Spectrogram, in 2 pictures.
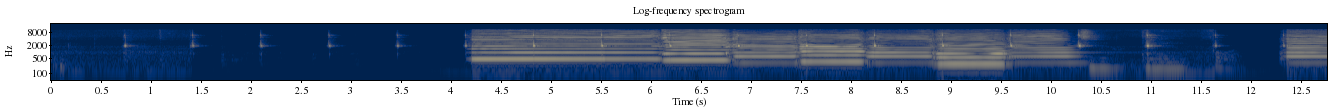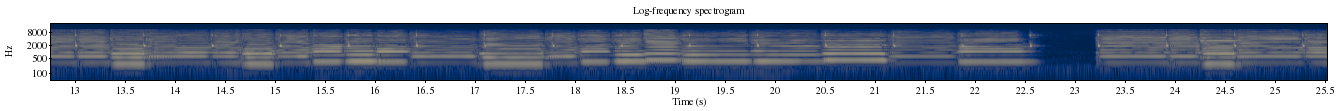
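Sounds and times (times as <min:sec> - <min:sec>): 
violin: 0:04.2 - 0:10.4, 0:12.3 - 0:25.5.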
